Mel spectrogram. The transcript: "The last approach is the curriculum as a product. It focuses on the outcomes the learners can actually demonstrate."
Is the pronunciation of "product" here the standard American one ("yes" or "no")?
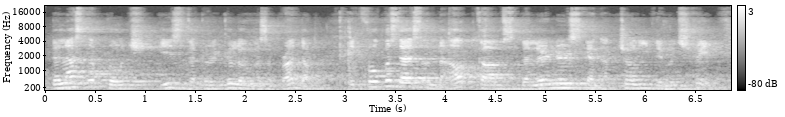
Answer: yes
